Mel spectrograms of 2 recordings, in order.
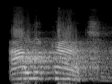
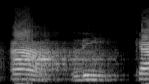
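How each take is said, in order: First: Said in the usual way. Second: Slow "alicate", a-li-ca-te in four spaced beats; syllable by syllable. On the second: Shown as a demonstration. Teacher showing how the word separates, syllable by syllable. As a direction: count out each syllable of "alicate". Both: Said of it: "como é que se separa".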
